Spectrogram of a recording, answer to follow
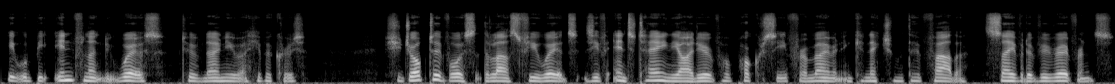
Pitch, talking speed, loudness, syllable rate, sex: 160 Hz, 205 wpm, -20 LUFS, 6.6 syllables/s, female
